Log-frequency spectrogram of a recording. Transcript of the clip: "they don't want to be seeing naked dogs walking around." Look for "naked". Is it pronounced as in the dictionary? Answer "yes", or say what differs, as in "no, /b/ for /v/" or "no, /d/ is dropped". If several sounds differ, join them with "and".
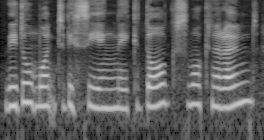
no, /l/ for /n/ and /k/ is dropped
